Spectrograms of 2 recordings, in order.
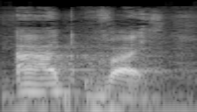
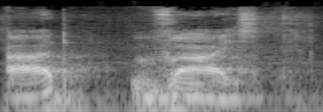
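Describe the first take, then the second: First: The stress is on the first syllable. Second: The stress is on the second syllable. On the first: It is the noun. "Advice is stressed in the first syllable" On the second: It is the verb. "advice is stressed in the second syllable"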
